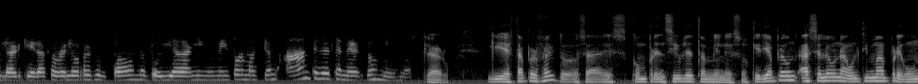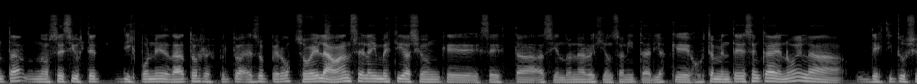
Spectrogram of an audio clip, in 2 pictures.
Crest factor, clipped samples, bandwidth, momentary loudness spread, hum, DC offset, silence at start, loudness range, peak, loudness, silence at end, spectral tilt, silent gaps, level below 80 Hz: 16 dB; under 0.1%; 11.5 kHz; 8 LU; none; under 0.1%; 0 s; 5 LU; -14 dBFS; -31 LUFS; 0 s; -7 dB/octave; none; -56 dBFS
